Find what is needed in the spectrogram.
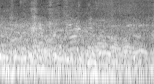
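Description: Several people talking at once in a crowd: overlapping, indistinct chatter.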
